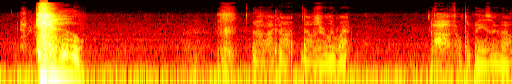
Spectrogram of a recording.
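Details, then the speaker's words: One loud, explosive sneeze from a woman, followed by a few soft breaths and quiet voiced sounds in a quiet room, during a run of repeated sneezes from a tickly nose; an ordinary sneeze. "Bless me. That was big. Oh god. Oh, that felt so good."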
